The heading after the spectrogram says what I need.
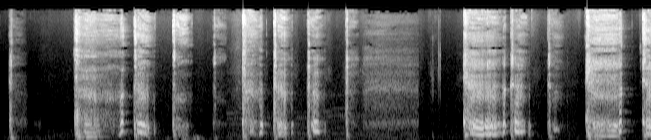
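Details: Repeated harsh cough bursts with a rattling, mucus-laden quality from a girl, in a short wet-cough compilation: wet, productive cough.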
